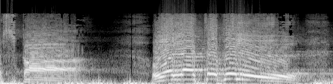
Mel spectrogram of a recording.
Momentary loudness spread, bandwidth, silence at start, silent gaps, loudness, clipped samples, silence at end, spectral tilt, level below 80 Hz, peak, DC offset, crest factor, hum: 15 LU; 11.5 kHz; 0 s; none; -5 LUFS; 2%; 0 s; -4.5 dB/octave; -14 dBFS; 0 dBFS; under 0.1%; 4 dB; none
